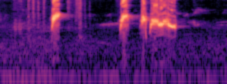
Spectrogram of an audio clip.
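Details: Red-whiskered bulbul showing off its song phrasing: a sharp whistled note, then a pause and a quick run of three bright, slurred notes ending in a falling whistle. The background is otherwise quiet.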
